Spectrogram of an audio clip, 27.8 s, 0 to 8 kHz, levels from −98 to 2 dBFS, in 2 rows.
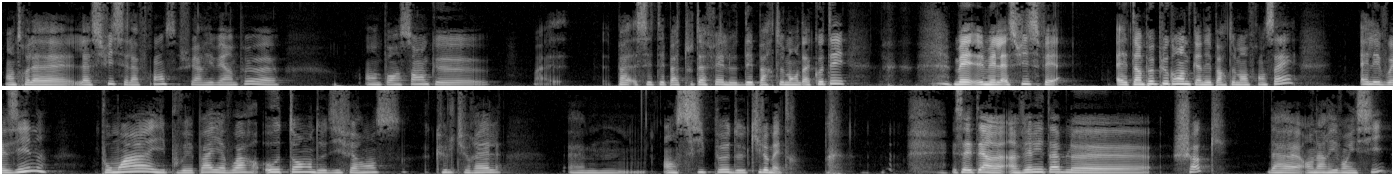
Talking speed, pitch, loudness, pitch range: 155 wpm, 200 Hz, -30 LUFS, 185-225 Hz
